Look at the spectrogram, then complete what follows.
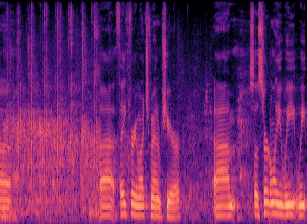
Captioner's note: applause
